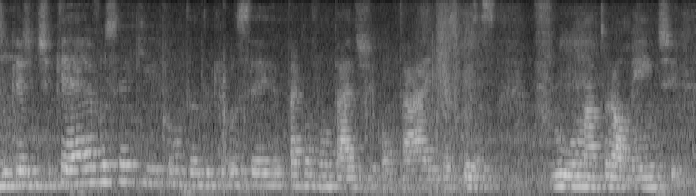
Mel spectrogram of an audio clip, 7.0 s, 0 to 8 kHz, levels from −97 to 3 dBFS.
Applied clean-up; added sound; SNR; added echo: none; Subway, metro, underground; 18 dB; none.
